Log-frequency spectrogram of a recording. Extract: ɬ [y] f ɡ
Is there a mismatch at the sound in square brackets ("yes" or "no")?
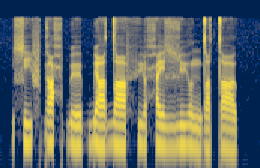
yes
